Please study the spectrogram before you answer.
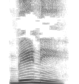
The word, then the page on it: ಬಾಣಿ: bāṇi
